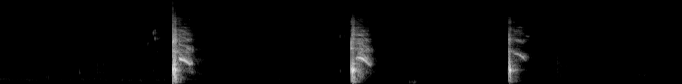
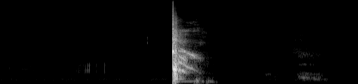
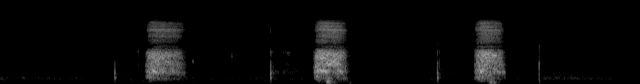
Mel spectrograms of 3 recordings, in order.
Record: {"three_cough_length": "6.8 s", "three_cough_amplitude": 32768, "three_cough_signal_mean_std_ratio": 0.19, "cough_length": "3.6 s", "cough_amplitude": 32768, "cough_signal_mean_std_ratio": 0.15, "exhalation_length": "6.4 s", "exhalation_amplitude": 7704, "exhalation_signal_mean_std_ratio": 0.31, "survey_phase": "alpha (2021-03-01 to 2021-08-12)", "age": "18-44", "gender": "Male", "wearing_mask": "No", "symptom_cough_any": true, "symptom_new_continuous_cough": true, "symptom_abdominal_pain": true, "symptom_fatigue": true, "symptom_onset": "3 days", "smoker_status": "Current smoker (1 to 10 cigarettes per day)", "respiratory_condition_asthma": false, "respiratory_condition_other": false, "recruitment_source": "Test and Trace", "submission_delay": "2 days", "covid_test_result": "Positive", "covid_test_method": "ePCR"}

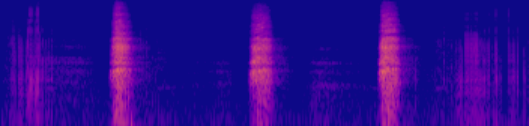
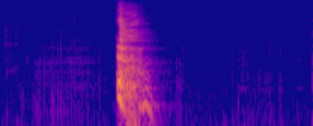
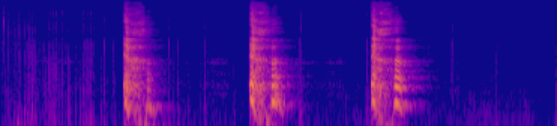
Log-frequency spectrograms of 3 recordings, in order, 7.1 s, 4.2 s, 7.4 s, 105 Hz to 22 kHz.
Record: {"exhalation_length": "7.1 s", "exhalation_amplitude": 3169, "exhalation_signal_mean_std_ratio": 0.27, "cough_length": "4.2 s", "cough_amplitude": 12769, "cough_signal_mean_std_ratio": 0.2, "three_cough_length": "7.4 s", "three_cough_amplitude": 7368, "three_cough_signal_mean_std_ratio": 0.28, "survey_phase": "beta (2021-08-13 to 2022-03-07)", "age": "45-64", "gender": "Female", "wearing_mask": "No", "symptom_none": true, "smoker_status": "Never smoked", "respiratory_condition_asthma": false, "respiratory_condition_other": false, "recruitment_source": "REACT", "submission_delay": "2 days", "covid_test_result": "Negative", "covid_test_method": "RT-qPCR", "influenza_a_test_result": "Unknown/Void", "influenza_b_test_result": "Unknown/Void"}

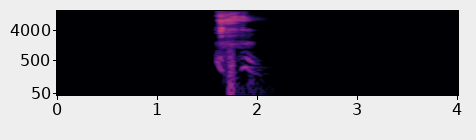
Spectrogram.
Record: {"cough_length": "4.0 s", "cough_amplitude": 12632, "cough_signal_mean_std_ratio": 0.22, "survey_phase": "beta (2021-08-13 to 2022-03-07)", "age": "18-44", "gender": "Female", "wearing_mask": "No", "symptom_runny_or_blocked_nose": true, "smoker_status": "Never smoked", "respiratory_condition_asthma": false, "respiratory_condition_other": false, "recruitment_source": "Test and Trace", "submission_delay": "2 days", "covid_test_result": "Positive", "covid_test_method": "RT-qPCR", "covid_ct_value": 30.8, "covid_ct_gene": "ORF1ab gene", "covid_ct_mean": 31.7, "covid_viral_load": "39 copies/ml", "covid_viral_load_category": "Minimal viral load (< 10K copies/ml)"}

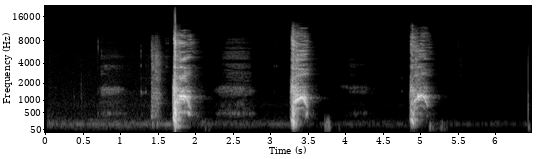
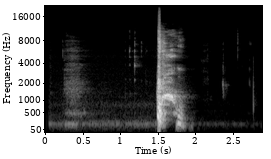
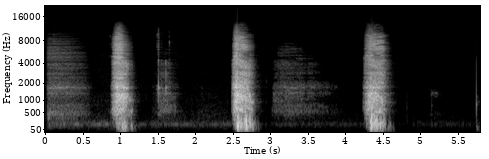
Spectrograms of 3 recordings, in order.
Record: {"three_cough_length": "6.5 s", "three_cough_amplitude": 32768, "three_cough_signal_mean_std_ratio": 0.24, "cough_length": "2.9 s", "cough_amplitude": 32768, "cough_signal_mean_std_ratio": 0.24, "exhalation_length": "5.8 s", "exhalation_amplitude": 29349, "exhalation_signal_mean_std_ratio": 0.27, "survey_phase": "beta (2021-08-13 to 2022-03-07)", "age": "45-64", "gender": "Male", "wearing_mask": "No", "symptom_cough_any": true, "symptom_runny_or_blocked_nose": true, "symptom_sore_throat": true, "symptom_fatigue": true, "symptom_headache": true, "symptom_onset": "3 days", "smoker_status": "Ex-smoker", "respiratory_condition_asthma": false, "respiratory_condition_other": false, "recruitment_source": "Test and Trace", "submission_delay": "2 days", "covid_test_result": "Positive", "covid_test_method": "RT-qPCR", "covid_ct_value": 28.4, "covid_ct_gene": "N gene"}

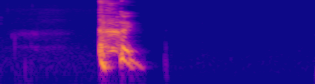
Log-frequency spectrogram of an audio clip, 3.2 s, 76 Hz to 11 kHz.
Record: {"cough_length": "3.2 s", "cough_amplitude": 28676, "cough_signal_mean_std_ratio": 0.27, "survey_phase": "beta (2021-08-13 to 2022-03-07)", "age": "65+", "gender": "Female", "wearing_mask": "No", "symptom_none": true, "smoker_status": "Never smoked", "respiratory_condition_asthma": false, "respiratory_condition_other": false, "recruitment_source": "REACT", "submission_delay": "1 day", "covid_test_result": "Negative", "covid_test_method": "RT-qPCR"}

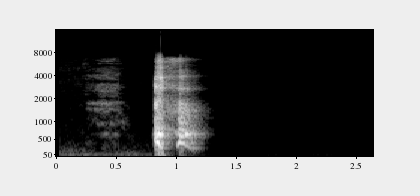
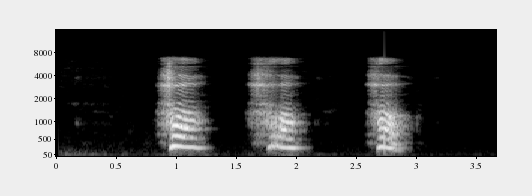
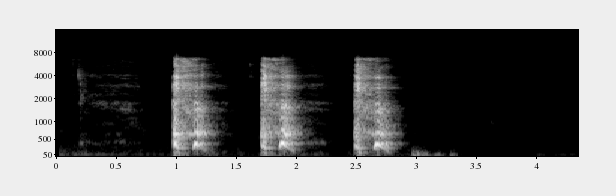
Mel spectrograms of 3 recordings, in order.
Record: {"cough_length": "2.6 s", "cough_amplitude": 32768, "cough_signal_mean_std_ratio": 0.22, "exhalation_length": "3.7 s", "exhalation_amplitude": 32768, "exhalation_signal_mean_std_ratio": 0.39, "three_cough_length": "4.4 s", "three_cough_amplitude": 32768, "three_cough_signal_mean_std_ratio": 0.3, "survey_phase": "beta (2021-08-13 to 2022-03-07)", "age": "45-64", "gender": "Female", "wearing_mask": "No", "symptom_none": true, "smoker_status": "Never smoked", "respiratory_condition_asthma": false, "respiratory_condition_other": false, "recruitment_source": "REACT", "submission_delay": "1 day", "covid_test_result": "Negative", "covid_test_method": "RT-qPCR", "influenza_a_test_result": "Unknown/Void", "influenza_b_test_result": "Unknown/Void"}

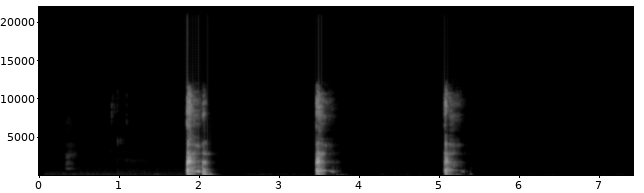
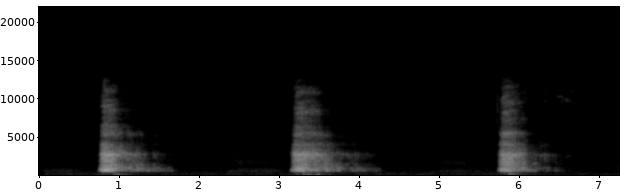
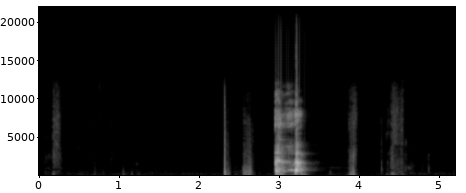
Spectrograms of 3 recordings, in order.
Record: {"three_cough_length": "7.4 s", "three_cough_amplitude": 31981, "three_cough_signal_mean_std_ratio": 0.17, "exhalation_length": "7.3 s", "exhalation_amplitude": 12212, "exhalation_signal_mean_std_ratio": 0.34, "cough_length": "5.2 s", "cough_amplitude": 32768, "cough_signal_mean_std_ratio": 0.17, "survey_phase": "beta (2021-08-13 to 2022-03-07)", "age": "18-44", "gender": "Female", "wearing_mask": "No", "symptom_cough_any": true, "symptom_runny_or_blocked_nose": true, "symptom_sore_throat": true, "symptom_fatigue": true, "symptom_headache": true, "smoker_status": "Never smoked", "respiratory_condition_asthma": false, "respiratory_condition_other": false, "recruitment_source": "Test and Trace", "submission_delay": "5 days", "covid_test_method": "RT-qPCR", "covid_ct_value": 30.7, "covid_ct_gene": "N gene", "covid_ct_mean": 30.8, "covid_viral_load": "77 copies/ml", "covid_viral_load_category": "Minimal viral load (< 10K copies/ml)"}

